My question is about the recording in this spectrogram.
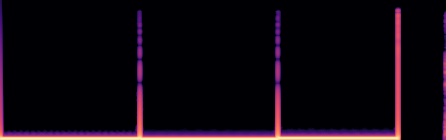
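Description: Serum sub bass, a single pure sine wave with no attack or release, playing three low held notes: A-sharp, stepping down to F-sharp about a second and a half in, then up to C-sharp near three seconds. Each note change and the final cut-off gives a sharp click, the sign of the missing attack and release on the amp envelope.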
